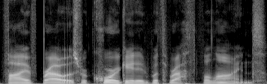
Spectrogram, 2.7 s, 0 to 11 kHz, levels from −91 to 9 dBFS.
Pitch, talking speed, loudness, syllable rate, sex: 130 Hz, 155 wpm, -17 LUFS, 4.9 syllables/s, female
